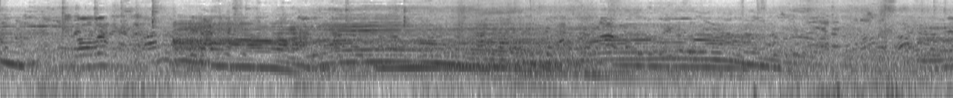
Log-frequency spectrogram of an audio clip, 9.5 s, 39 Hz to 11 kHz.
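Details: Improved-breed dairy cows and calves at Ambari market, a livestock haat near Dhaka, Bangladesh, recorded 21 May 2024. Several arching moos rise and fall over about five seconds, with bargaining voices and market bustle behind.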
